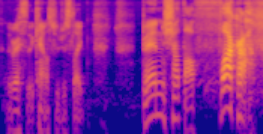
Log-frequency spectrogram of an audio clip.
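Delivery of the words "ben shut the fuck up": slow, louder mock snap; mock founding father yelling at Ben; mock exasperated snap. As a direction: tell Ben off in a hammed-up snap. Council telling Ben off.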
